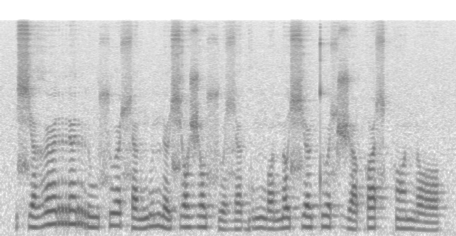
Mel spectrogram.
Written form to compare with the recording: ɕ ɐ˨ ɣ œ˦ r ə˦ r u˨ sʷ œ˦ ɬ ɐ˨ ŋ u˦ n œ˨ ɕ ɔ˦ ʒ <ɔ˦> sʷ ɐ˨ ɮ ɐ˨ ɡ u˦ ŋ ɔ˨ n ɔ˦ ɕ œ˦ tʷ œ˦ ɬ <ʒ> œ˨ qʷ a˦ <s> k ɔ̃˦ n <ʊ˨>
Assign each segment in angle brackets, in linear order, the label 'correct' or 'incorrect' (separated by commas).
correct, correct, incorrect, incorrect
